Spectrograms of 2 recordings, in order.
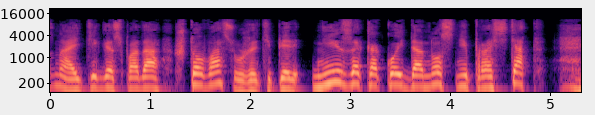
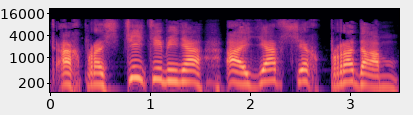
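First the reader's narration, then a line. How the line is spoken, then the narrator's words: Fearful shout. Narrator (Russian): Из страха ... дурак ... закричит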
